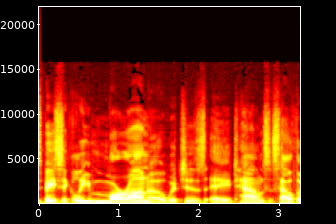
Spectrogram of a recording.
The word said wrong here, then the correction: Marino: How do you spell it? – M A R I N O. Uh, Marino.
